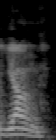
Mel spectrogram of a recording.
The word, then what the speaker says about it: Jung: Alright, now according to Carl Jung, the J is silent.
